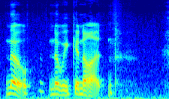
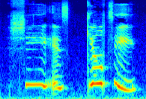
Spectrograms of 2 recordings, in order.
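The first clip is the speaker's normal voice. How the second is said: high, loud cry of guilty; shrill accusing verdict; 12 semitones higher, 5 dB louder than usual. Acted. Judge to the accused, a high loud accusation. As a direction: condemn her like a mad judge.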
